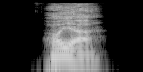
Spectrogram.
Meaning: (adverb) 1. this year 2. synonym of heutzutage (“nowadays”); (verb) inflection of heuern: 1. first-person singular present 2. singular imperative
- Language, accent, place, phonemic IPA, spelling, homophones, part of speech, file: German, Germany, Berlin, /ˈhɔʏ̯ɐ/, heuer, Heuer, adverb / verb, De-heuer.ogg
